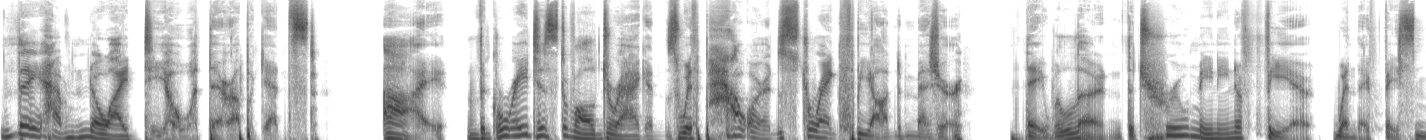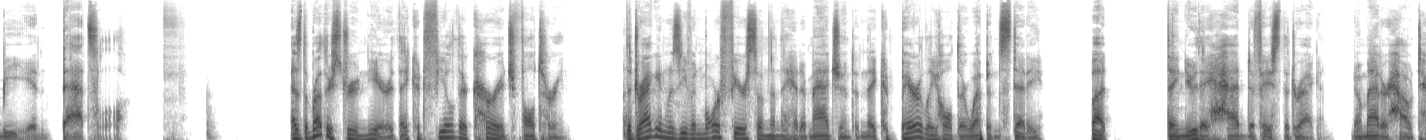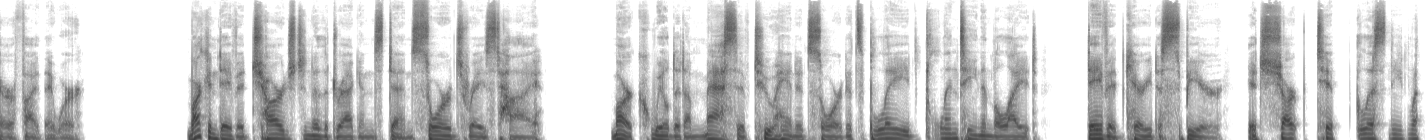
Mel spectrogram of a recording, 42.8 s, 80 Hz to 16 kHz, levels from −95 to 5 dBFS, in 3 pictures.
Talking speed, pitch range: 155 wpm, 90-125 Hz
